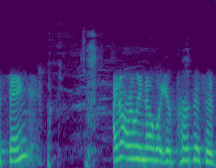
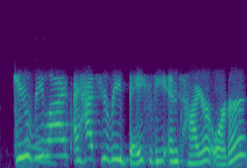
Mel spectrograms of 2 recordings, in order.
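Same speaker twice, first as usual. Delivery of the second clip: ordinary talk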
